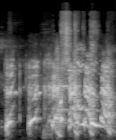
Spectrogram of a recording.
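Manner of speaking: slow taunt through laughter; laughing taunt. Real, not acted. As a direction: tease while laughing.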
